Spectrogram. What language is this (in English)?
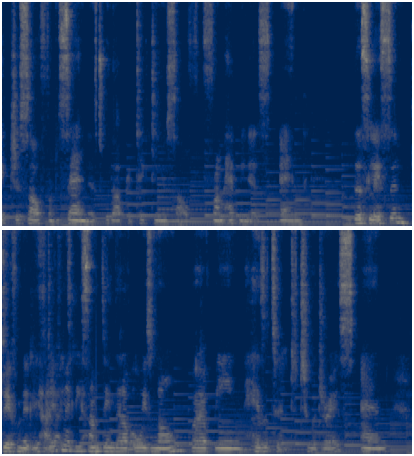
English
